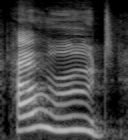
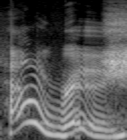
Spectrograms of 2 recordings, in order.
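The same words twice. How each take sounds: First: Mock indignant. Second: High mock outrage; mock indignant. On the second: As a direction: play scandalized.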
